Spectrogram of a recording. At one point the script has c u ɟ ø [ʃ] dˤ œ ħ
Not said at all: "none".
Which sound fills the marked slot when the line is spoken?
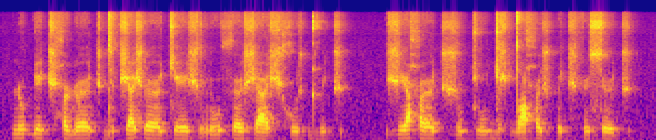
ʃ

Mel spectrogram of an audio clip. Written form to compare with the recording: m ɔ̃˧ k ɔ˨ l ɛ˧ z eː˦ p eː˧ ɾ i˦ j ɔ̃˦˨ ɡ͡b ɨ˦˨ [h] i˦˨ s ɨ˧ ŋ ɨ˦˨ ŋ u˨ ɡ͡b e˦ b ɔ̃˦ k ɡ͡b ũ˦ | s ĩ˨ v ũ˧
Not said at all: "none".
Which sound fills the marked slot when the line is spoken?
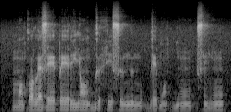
h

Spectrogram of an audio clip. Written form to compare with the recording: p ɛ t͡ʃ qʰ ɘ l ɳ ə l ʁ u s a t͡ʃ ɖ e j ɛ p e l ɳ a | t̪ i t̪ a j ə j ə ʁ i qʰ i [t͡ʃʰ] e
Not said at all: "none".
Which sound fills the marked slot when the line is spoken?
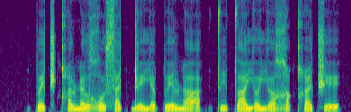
t͡ʃ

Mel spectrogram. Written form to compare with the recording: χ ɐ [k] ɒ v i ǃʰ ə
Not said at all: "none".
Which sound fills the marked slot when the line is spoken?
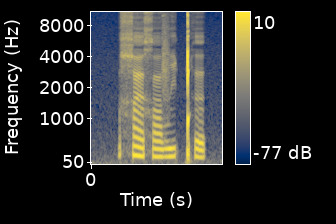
x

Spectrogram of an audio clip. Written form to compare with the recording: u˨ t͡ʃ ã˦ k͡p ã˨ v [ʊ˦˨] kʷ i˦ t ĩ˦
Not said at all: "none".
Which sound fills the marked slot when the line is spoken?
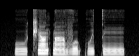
ʊ˦˨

